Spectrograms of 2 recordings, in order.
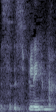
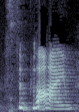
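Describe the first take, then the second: First: "sublime" said as "sub-LEEM"; mispronounced sublime. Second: Said in the usual way. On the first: Real, not acted. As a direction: say "sublime" with an ee in the second syllable. Stumbles reading, then corrects herself.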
